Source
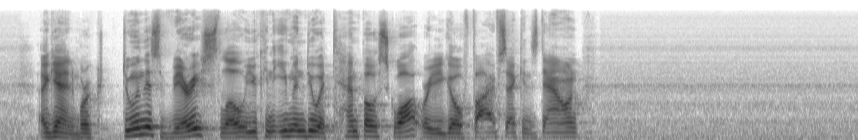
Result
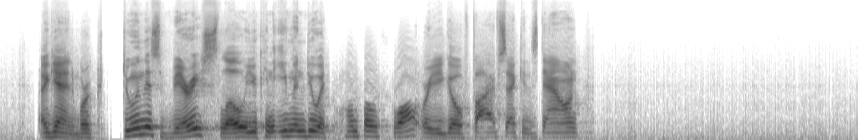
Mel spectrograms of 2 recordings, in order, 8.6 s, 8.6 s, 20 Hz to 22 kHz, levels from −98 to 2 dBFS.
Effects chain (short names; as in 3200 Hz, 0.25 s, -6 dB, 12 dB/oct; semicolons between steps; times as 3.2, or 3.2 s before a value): 2.15–2.74 bell 430 Hz +10.5 dB 0.55 oct; 3.29–4.15 elliptic low-pass 890 Hz, stop band 40 dB; backlash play -39 dBFS; gain -6 dB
